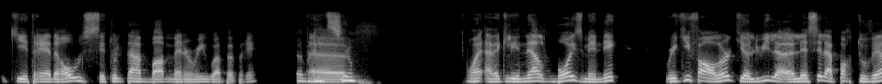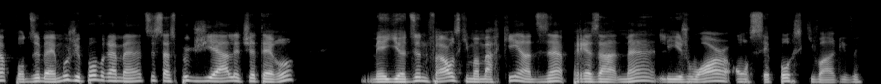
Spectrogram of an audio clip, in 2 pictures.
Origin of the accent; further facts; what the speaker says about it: Trois-Rivières, Quebec, Canada; Je viens de Trois-Rivières.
